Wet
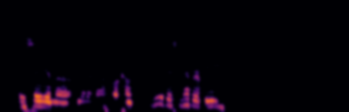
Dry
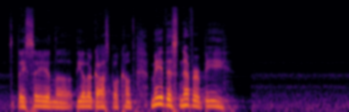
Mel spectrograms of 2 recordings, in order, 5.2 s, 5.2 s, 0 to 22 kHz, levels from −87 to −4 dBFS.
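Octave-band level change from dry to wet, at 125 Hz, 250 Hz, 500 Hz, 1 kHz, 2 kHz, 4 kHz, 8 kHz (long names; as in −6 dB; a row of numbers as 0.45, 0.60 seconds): −19.5 dB, −6.5 dB, −8.5 dB, −22.0 dB, −28.5 dB, below −25 dB, below −25 dB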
